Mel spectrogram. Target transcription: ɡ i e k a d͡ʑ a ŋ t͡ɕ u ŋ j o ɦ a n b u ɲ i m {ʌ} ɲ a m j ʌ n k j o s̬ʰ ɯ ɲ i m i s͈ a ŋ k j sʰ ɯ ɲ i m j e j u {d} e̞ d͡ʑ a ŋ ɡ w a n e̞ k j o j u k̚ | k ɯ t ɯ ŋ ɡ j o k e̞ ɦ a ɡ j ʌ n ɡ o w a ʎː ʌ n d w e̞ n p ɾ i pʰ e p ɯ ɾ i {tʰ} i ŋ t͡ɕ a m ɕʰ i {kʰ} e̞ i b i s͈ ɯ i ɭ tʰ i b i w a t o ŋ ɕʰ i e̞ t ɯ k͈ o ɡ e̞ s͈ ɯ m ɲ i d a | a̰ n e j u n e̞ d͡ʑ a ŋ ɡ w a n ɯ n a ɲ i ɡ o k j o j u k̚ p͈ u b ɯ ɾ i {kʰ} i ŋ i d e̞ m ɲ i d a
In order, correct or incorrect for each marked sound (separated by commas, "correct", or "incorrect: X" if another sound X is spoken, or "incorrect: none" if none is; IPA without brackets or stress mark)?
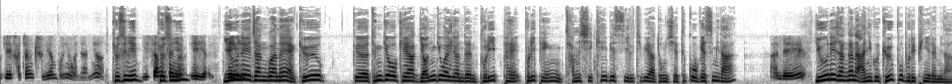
correct, incorrect: n, incorrect: pʰ, correct, incorrect: pʰ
